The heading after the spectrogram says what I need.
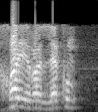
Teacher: حرف الخاء هنا حرف مفخم، حرف مستعلن في ثاني مرتبة مراتب التفخيم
